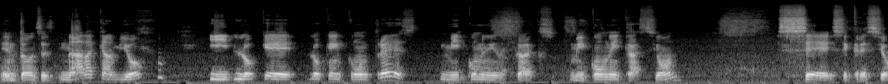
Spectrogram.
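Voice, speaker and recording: There is noticeable background noise as a man talks at a very slow pace. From San Diego, California. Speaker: transformational coach and author. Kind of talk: interview. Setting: studio. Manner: halting.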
